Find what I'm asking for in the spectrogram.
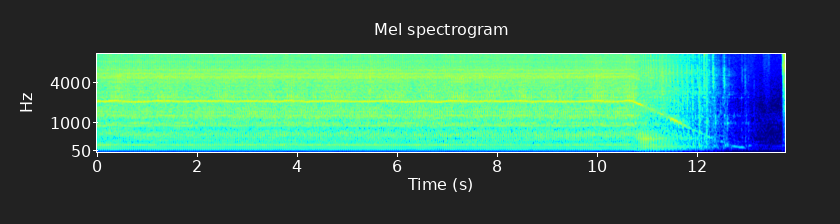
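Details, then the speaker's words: Honda EU2000i generator after carburetor leak repair with a new needle, started first pull on choke; steady, even hum at one speed without hunting, then a clean wind-down at shutoff; normal running, no leaks. "this thing fired right up first pull engine sounds good and it's making power more importantly we don't have any leaks on the carburetor"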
